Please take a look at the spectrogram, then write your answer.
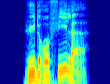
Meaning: inflection of hydrophil: 1. strong/mixed nominative/accusative feminine singular 2. strong nominative/accusative plural 3. weak nominative all-gender singular
- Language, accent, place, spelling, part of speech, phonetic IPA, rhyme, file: German, Germany, Berlin, hydrophile, adjective, [hydʁoˈfiːlə], -iːlə, De-hydrophile.ogg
